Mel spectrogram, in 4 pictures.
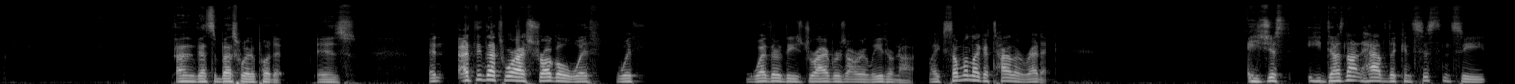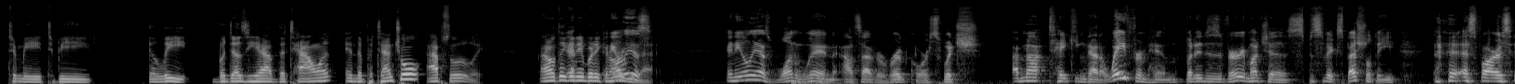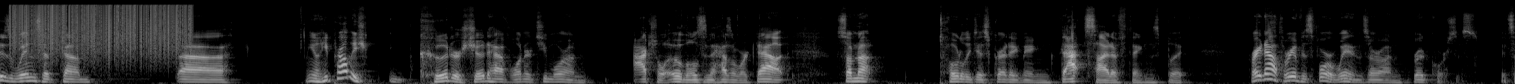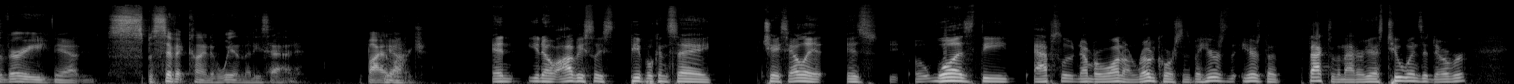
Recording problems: crackling; loud; from 30 to 32 s; 1 dB below the speech

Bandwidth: 17 kHz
